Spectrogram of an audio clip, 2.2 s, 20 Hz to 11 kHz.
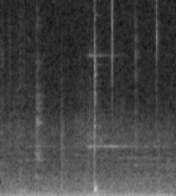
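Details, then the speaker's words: Electric Power Wheels Jeep (12V) run from a 36V battery on a 48V controller: one sharp relay click over quiet hum as the controller switches on; motor doesn't run until the gas pedal switch is pressed. "You can hear the relay click. See, it's not working. That's because it has to go through this cable, and this cable goes to the switch, which is the gas pedal on the car."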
